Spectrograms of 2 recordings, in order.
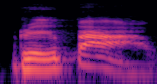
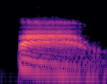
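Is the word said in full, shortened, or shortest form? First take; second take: full; shortened. First: It is said in full with two syllables. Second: Only the second syllable เปล่า is said. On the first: "gradually shorten the pronunciation" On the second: "to เปล่า"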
